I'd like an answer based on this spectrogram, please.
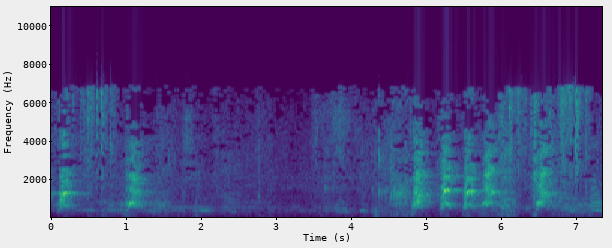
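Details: Male Cairn Terrier Twix, black brindle, aged 3-1/2, available for adoption in Maryland, barks in two bouts: two yaps at the start, then after a pause a faster cluster of five or six high barks, with a person talking.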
